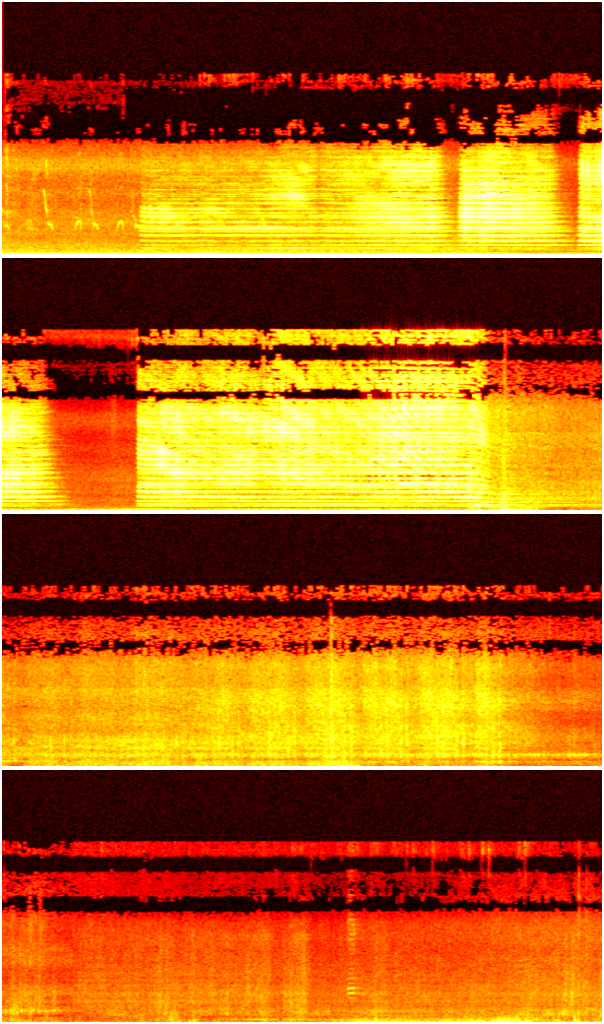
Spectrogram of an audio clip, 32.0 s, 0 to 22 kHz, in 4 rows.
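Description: Pakistan Railways express passenger train passing at speed behind a GE U20 diesel-electric locomotive. First comes the engine's low rumble, then a loud multi-note horn sounded in several long blasts from about two seconds in. The horn's pitch drops as the locomotive passes, after which the coaches rattle and clack by on the rails, fading as the train moves away.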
